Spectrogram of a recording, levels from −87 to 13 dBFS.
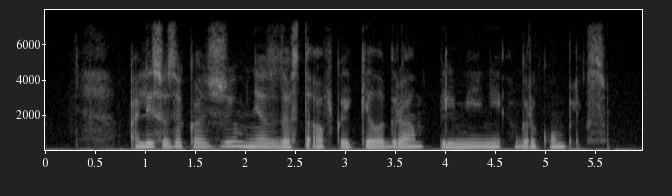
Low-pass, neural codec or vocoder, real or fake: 7.2 kHz; none; real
